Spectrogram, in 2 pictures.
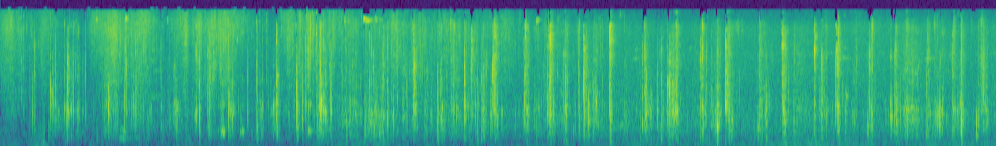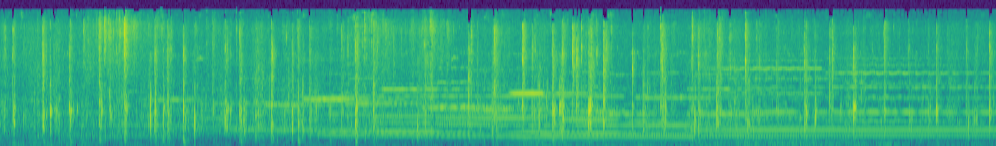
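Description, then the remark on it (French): Horse hooves clip-clop steadily through woods after leaving the road, a dense rhythmic patter of strikes for the whole stretch, with a drawn-out whinny-like call rising over the hoofbeats in the last few seconds. “Ils quittèrent la route et traversèrent le bois.”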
